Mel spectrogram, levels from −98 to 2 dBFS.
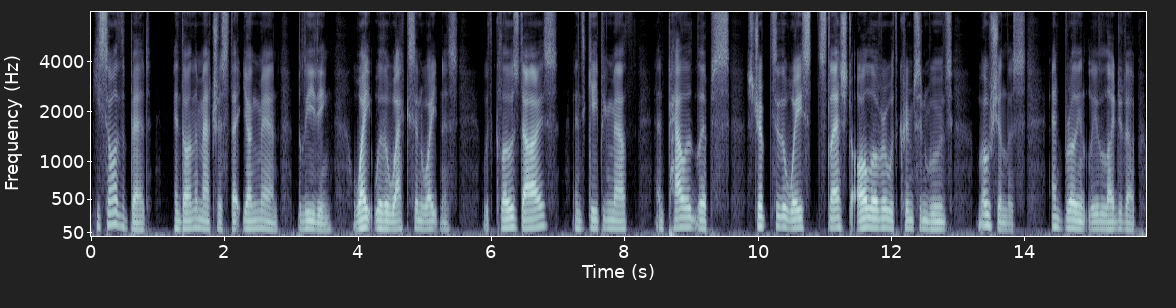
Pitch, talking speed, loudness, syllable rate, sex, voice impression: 110 Hz, 155 wpm, -21 LUFS, 4.6 syllables/s, male, very masculine, middle-aged, very thick, tensed, powerful, bright, soft, very clear, fluent, slightly raspy, cool, very intellectual, refreshing, sincere, calm, slightly mature, friendly, reassuring, unique, slightly elegant, wild, slightly sweet, lively, kind, modest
